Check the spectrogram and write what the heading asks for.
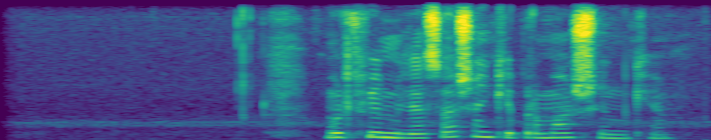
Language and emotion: Russian, neutral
